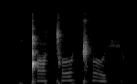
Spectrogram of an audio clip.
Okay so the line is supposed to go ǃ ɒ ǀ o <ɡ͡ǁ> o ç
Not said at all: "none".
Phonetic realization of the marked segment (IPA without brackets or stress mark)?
ǁ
